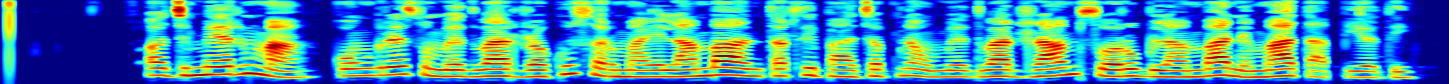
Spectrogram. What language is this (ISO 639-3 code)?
guj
